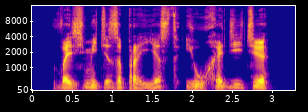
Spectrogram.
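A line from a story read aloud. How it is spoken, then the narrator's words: Sinister whisper. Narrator (Russian): Перейдя на зловещий шепот, сказал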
